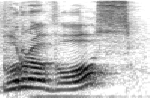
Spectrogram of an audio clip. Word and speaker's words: boerewors: But yes, boerewors. You wouldn't expect it to, the way it sounds, the way it's spelled.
